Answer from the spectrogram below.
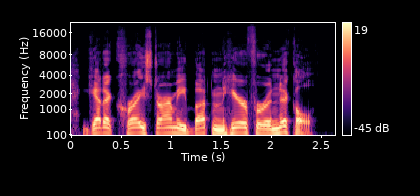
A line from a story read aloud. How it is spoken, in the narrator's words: Vendors, lewd-looking men, working 100 feet apart, are yelling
